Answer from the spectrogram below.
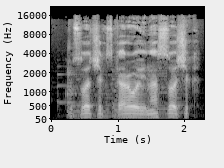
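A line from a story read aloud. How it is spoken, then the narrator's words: Sleepy. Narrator (Russian): сонно сказал Генри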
